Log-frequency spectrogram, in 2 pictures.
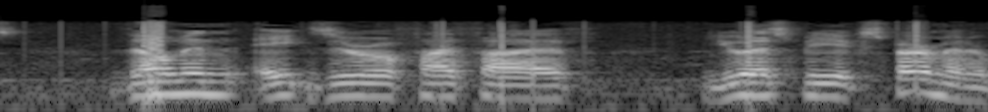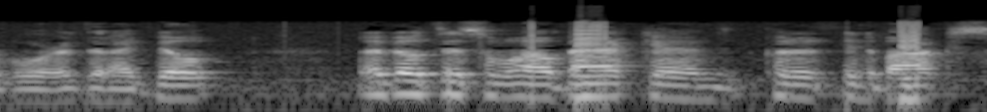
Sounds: Narration, Speech, man speaking

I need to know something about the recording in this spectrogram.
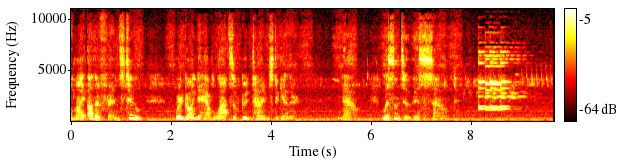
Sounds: Speech

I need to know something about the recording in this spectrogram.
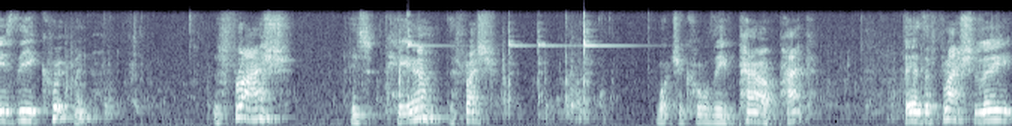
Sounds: Speech

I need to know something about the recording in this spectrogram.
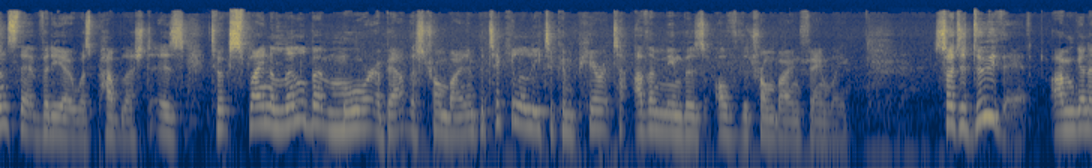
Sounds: Speech

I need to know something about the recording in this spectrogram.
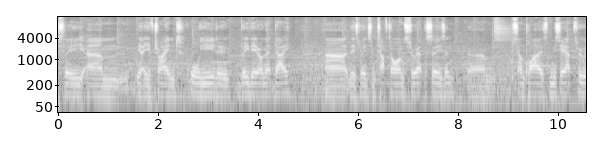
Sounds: Speech, Music

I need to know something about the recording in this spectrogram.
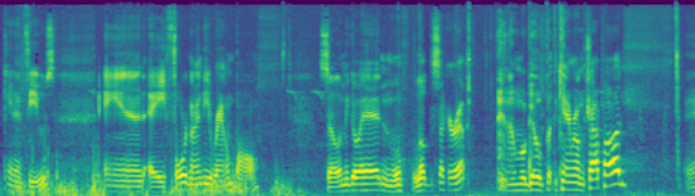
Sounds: Speech

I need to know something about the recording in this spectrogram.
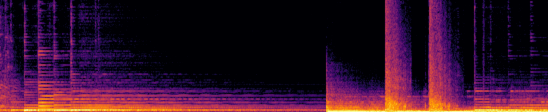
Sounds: Scary music, Music

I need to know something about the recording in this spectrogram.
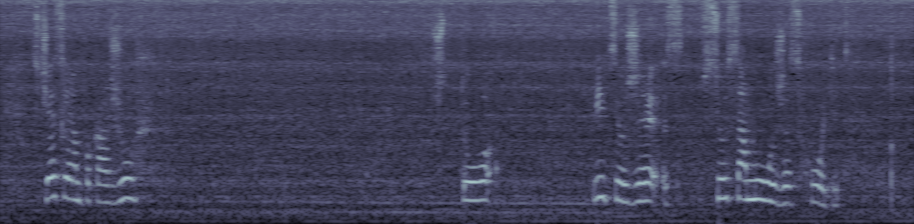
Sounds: eating with cutlery

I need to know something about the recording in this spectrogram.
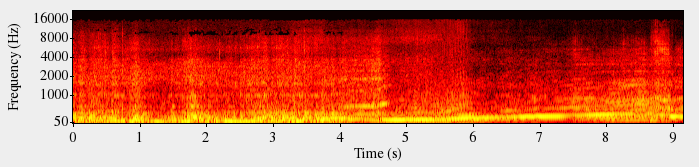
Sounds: Vehicle, auto racing, Medium engine (mid frequency), Car, vroom

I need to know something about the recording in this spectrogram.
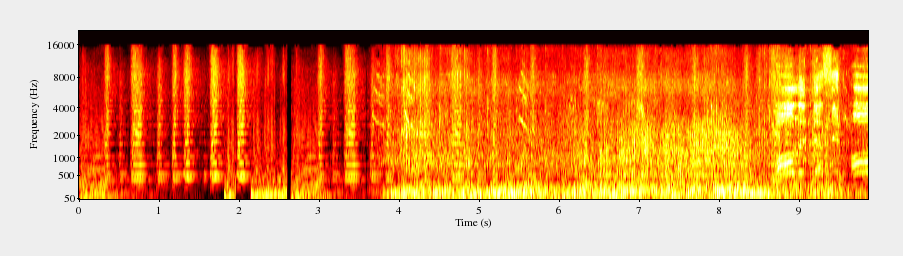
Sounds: Music, Speech

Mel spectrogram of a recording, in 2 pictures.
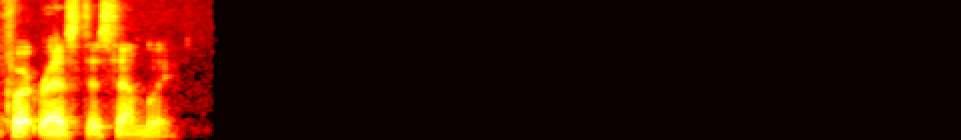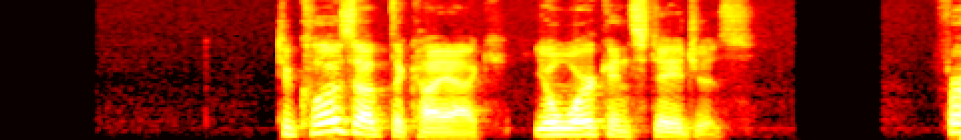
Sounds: Speech

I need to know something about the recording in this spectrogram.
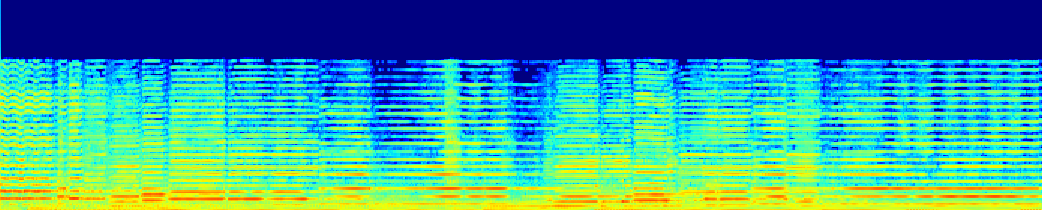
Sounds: Wind instrument, Harmonica

